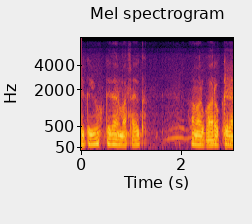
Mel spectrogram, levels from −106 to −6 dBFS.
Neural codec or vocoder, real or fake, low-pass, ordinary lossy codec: none; real; 7.2 kHz; none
